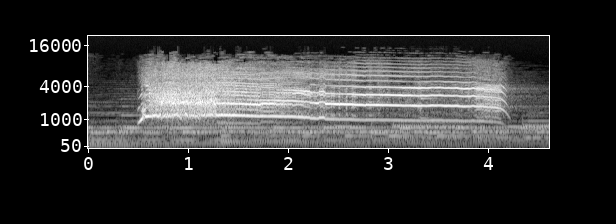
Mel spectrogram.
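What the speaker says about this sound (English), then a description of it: "All I remember is waking up to a sudden and horrid screaming coming from upstairs." A sudden, horrid scream rings out, a single sustained high wailing cry held for several seconds before cutting off, loud and harsh, with no talk over it.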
